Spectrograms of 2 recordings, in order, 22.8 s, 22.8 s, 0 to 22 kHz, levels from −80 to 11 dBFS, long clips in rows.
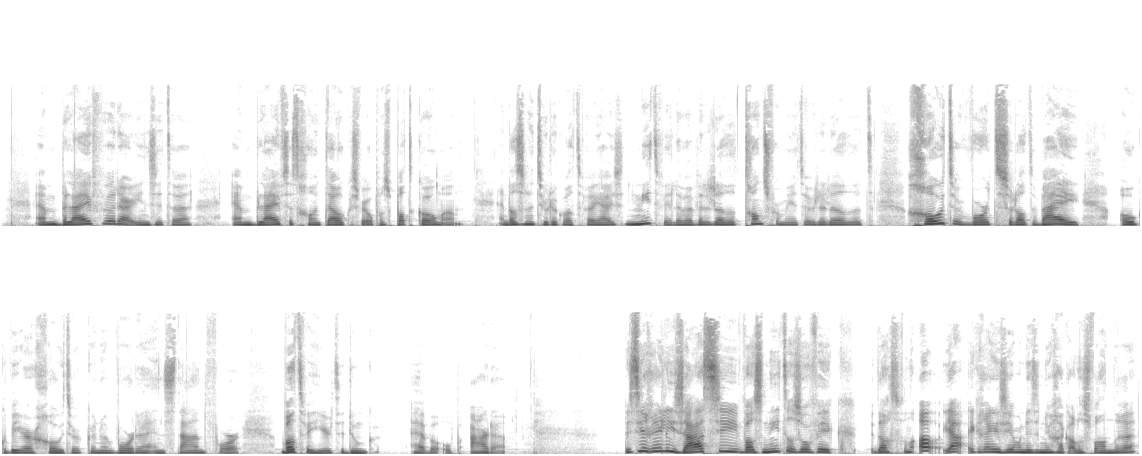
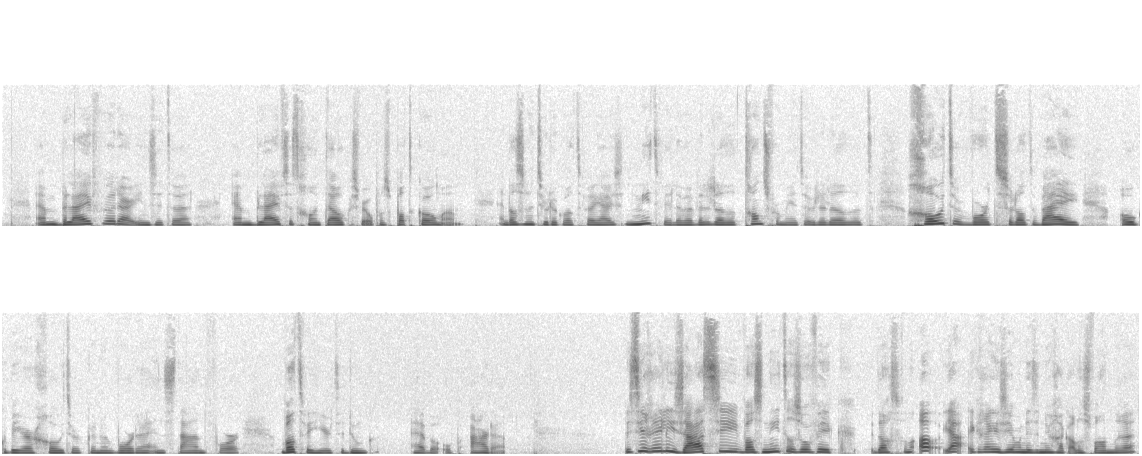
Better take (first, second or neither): first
